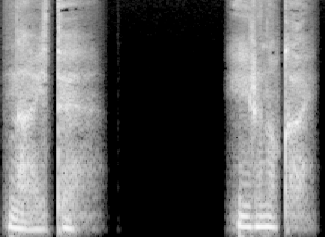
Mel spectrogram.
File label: retire, jp; dunarith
